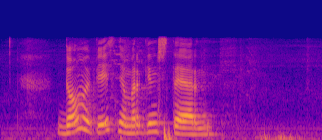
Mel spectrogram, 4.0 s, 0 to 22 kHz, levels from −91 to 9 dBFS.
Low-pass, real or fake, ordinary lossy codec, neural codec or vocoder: 7.2 kHz; real; none; none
